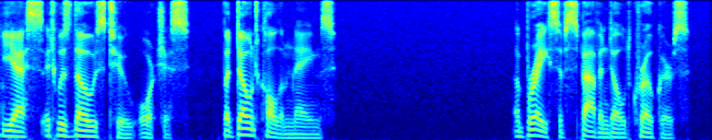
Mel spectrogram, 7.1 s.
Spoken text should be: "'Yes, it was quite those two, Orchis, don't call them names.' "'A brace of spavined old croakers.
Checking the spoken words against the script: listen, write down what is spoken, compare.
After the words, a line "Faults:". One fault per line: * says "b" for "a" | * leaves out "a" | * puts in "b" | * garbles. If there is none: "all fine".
"'Yes, it was those two, Orchis, but don't call them names.' "'A brace of spavined old croakers.
Faults:
* leaves out "quite"
* puts in "but"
